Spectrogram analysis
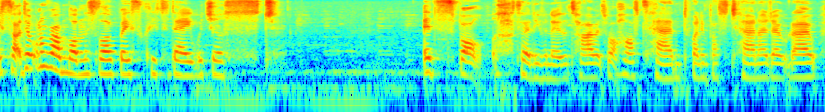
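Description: Chatty young woman vlogging at home. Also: medium pitch. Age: young adult. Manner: chatty, rambling, self-deprecating. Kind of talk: casual vlog chat. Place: at home, then outdoors.

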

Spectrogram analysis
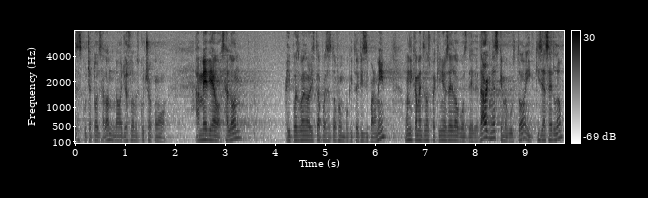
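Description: A man's voice: medium pitch, big-room sound. Rambling Mexican young man. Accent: Mexican Spanish. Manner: rambling, self-correcting, chatty. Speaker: amateur voice actor. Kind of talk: casual vlog talk. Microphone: cheap home microphone.

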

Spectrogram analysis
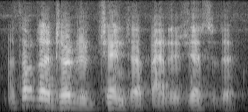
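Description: An actor playing a stern colonel who gives strict, clipped orders to fellow prisoners in a film. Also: male voice, medium pitch, very animated, racing, a bit bright, low-quality recording. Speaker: senior officer in a prison camp.

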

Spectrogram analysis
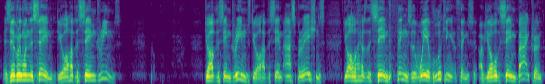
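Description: A man's voice: a little high, brisk, dark tone. A man with a slightly raised voice delivers a keynote to a live audience. He is interactive and playful, firing rhetorical questions at the crowd and chuckling between points. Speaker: keynote speaker. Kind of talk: conference keynote speech. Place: conference hall with a live audience.

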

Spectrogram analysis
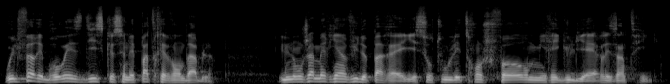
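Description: A man's voice: on the low side, brisk, darkish tone, close to an everyday voice. A man voicing a nervous, scheming broker.

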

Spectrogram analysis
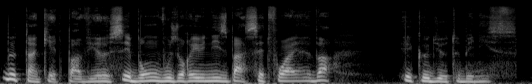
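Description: A man's voice: fairly high pitch, measured pace. A man voicing a kind, gracious magical golden fish in a storybook reading. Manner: gentle, gracious.

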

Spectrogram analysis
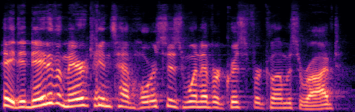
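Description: A man with a fairly high voice, talking loose and slangy on a casual podcast with his friends. He laughs easily and tosses out questions in a relaxed way. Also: quick pace. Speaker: podcast co-host. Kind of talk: casual chat.

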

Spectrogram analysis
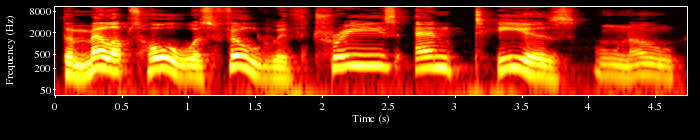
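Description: Playing a masked superhero at storytime, a man reads a picture book aloud to children in an animated storytelling mood. His slightly high voice swings widely and sing-song in pitch, with theatrical, deliberate delivery that draws out the ends of phrases.

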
